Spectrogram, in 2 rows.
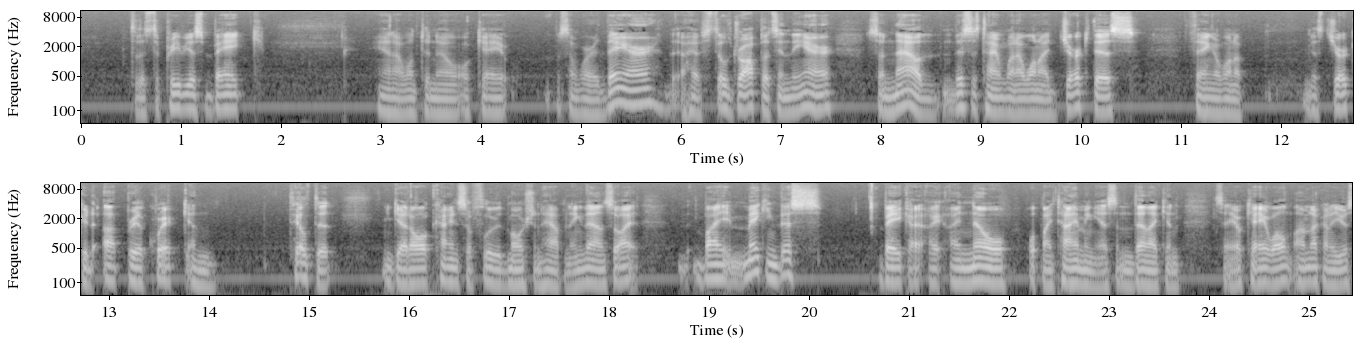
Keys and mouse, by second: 0.0-1.9 drag, 2.2-6.9 drag, 25.3 click.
